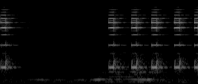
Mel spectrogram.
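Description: An infusion pump gives a single beep, then a run of short, regular high beeps.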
